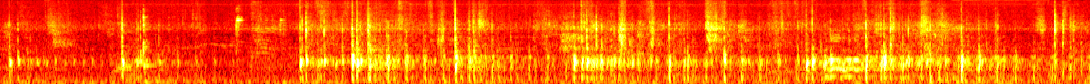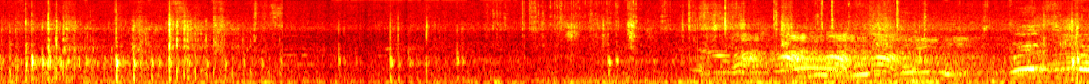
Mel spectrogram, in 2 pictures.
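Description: One-wall handball rally: an irregular run of sharp slaps as the small rubber ball is struck by hand and hits the concrete wall, with players' footsteps on the court. The impacts die away after about six seconds, and voices come in near the end.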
